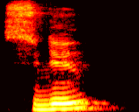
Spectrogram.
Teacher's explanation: Eu grudo um som de consoante no outro som de consoante, né? Então o S com N vira snoo, né? Sna, vira um som só. E eu dropo ali o T também, né? Porque ao invés de falar what, snoo, eu falo snoo. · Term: Connected speech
